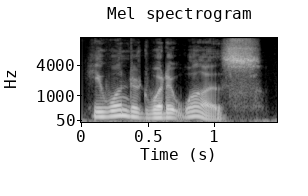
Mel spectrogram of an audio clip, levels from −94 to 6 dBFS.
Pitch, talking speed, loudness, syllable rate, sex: 130 Hz, 205 wpm, -17 LUFS, 5.4 syllables/s, male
